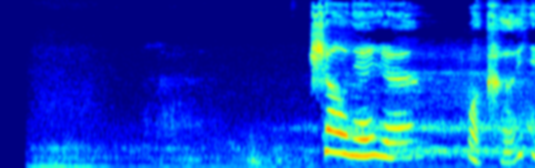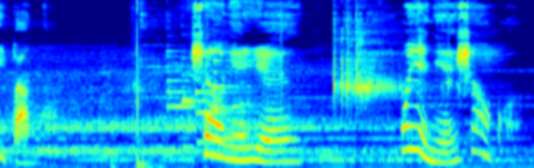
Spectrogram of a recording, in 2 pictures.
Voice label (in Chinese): 动画配音; 宝青坊主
